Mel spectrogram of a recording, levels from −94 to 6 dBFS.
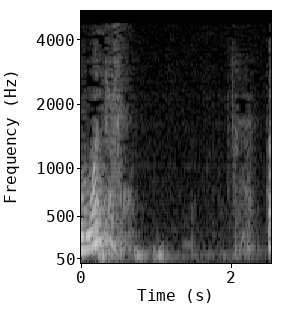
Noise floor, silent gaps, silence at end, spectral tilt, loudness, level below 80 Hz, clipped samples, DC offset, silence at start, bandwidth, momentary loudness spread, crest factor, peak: -59 dBFS; none; 0 s; -12 dB/octave; -24 LUFS; -50 dBFS; under 0.1%; under 0.1%; 0 s; 5 kHz; 26 LU; 18 dB; -8 dBFS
